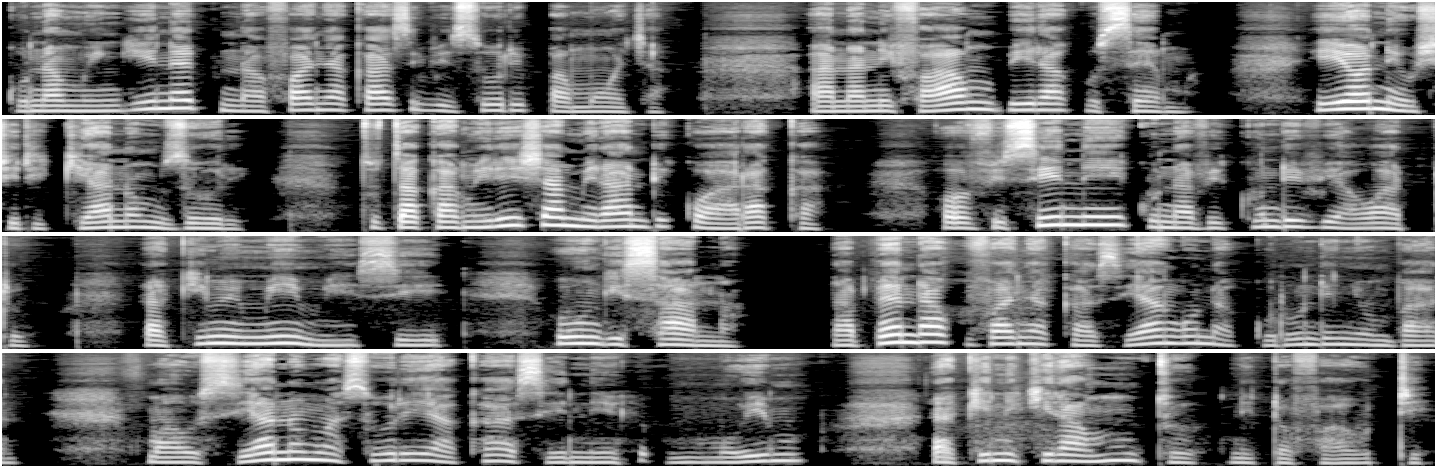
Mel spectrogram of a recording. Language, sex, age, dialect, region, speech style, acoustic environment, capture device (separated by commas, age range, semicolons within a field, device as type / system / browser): Swahili, female, 25-34, Kenya - Nairobi Sheng-influenced, Kenya, relaxed; focused; happy, silence, mobile / Linux / Chrome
